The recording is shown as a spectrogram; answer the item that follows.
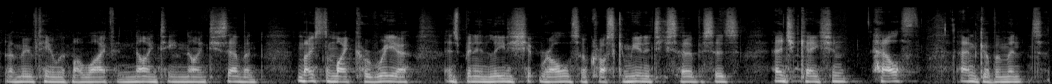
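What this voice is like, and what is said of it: British accent. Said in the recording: “If you haven't guessed by the accent, I'm originally from the UK.”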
